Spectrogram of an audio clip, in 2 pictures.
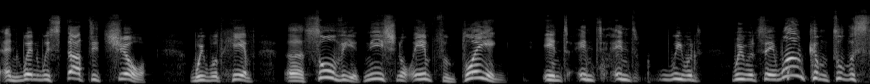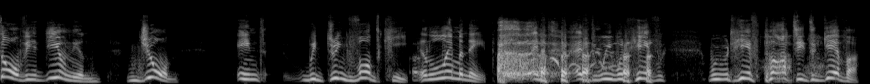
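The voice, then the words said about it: Put-on Russian accent. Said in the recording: “Do you like my Russian accent? ... I think the German one sounded more Russian”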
